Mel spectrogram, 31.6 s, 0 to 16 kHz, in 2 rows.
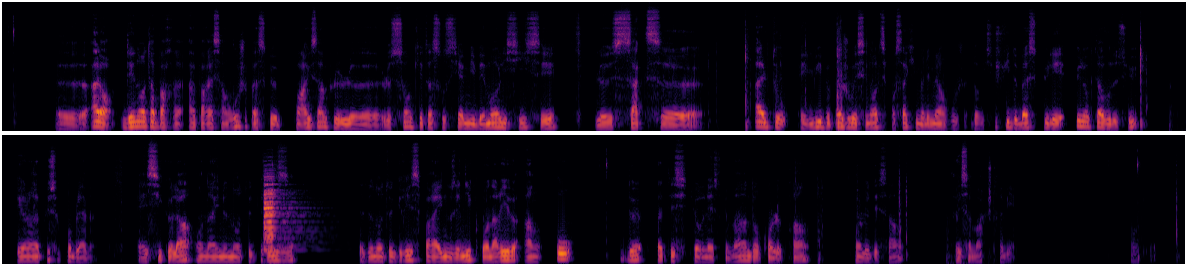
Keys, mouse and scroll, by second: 0.0 click, 8.6 click, 9.9 shift+Right, 11.1 ctrl+Up, 15.2 Escape, 19.2 click, 23.7 click, 26.6 ctrl+Down, 27.7 Escape, 30.5 click.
